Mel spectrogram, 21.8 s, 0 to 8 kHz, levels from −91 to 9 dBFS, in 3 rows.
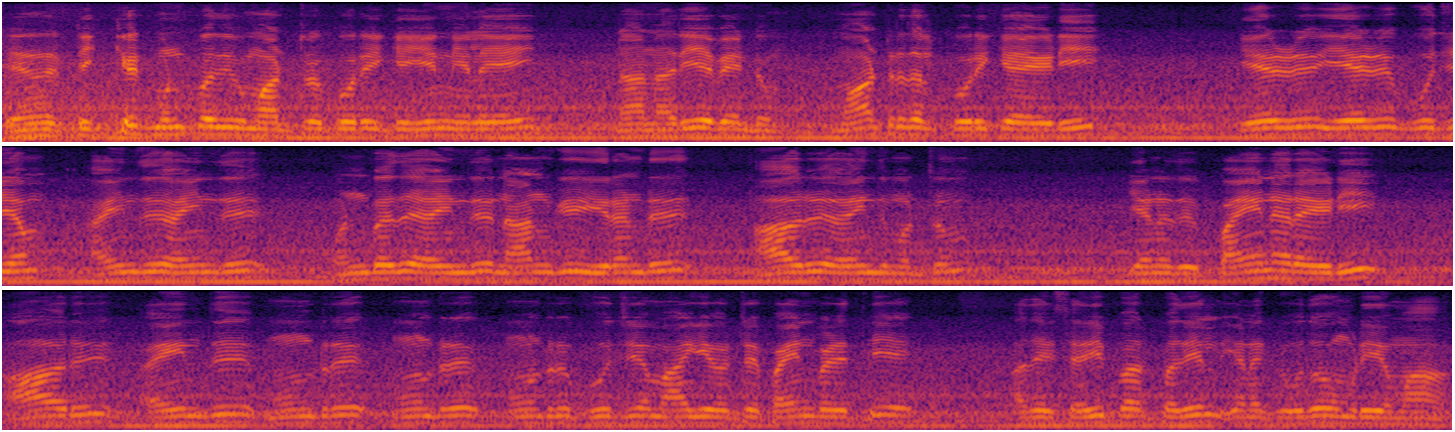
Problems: constant background noise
